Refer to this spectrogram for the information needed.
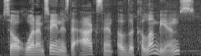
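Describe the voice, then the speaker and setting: A middle-aged man from California with a Californian accent, teaching slowly and deliberately for language learners, repeating his key points. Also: on the low side, animated, a little mellow, a little hiss or hum. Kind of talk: slow explanatory monologue for learners.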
